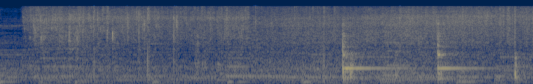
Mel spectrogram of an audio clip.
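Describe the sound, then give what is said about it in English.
Onions sizzle as they sauté in ghee and oil, a steady crackling hiss with stirring scrapes and a couple of ringing metallic clinks toward the end. “So we're going to add some ghee and some oil. Add the onions to sauté.”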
